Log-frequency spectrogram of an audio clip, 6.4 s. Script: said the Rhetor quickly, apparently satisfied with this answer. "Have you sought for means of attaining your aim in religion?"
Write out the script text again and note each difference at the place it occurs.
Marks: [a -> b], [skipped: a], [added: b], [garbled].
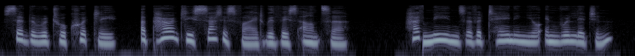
said the Rhetor quickly, apparently satisfied with this answer. "Have [skipped: you sought for] means of attaining your [skipped: aim] in religion?"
